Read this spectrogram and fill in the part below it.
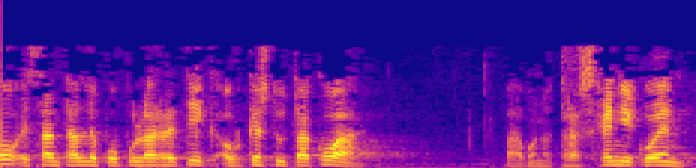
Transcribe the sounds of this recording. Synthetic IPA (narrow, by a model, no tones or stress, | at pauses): oʔe̞sant̪ald̪e̞po̞pulare̞t̪ikʰa̰wɾke̞st̪ut̪ako̞a | baβweno̞t̪ɾasxe̞niko̞e̞n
